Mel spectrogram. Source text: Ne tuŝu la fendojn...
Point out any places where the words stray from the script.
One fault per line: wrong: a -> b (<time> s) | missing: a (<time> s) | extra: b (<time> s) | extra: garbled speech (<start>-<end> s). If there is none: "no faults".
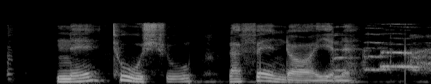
no faults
